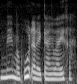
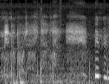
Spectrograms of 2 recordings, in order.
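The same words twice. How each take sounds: First: Said in the usual way. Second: Unvoiced whisper, half to herself; hushed mortified whisper; embarrassed whisper. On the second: Real, not acted. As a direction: hiss it under your breath in embarrassment. Embarrassed aside about mother.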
